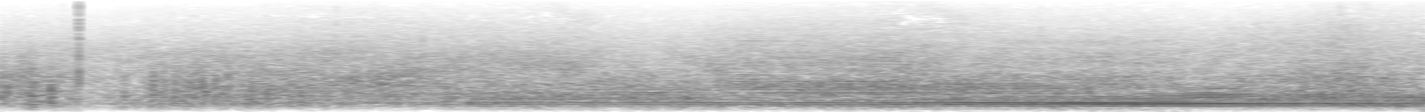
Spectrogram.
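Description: Wind and road noise while riding along a road, with a steady engine hum from motor traffic coming in about two seconds in, strongest near the middle and easing near the end.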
